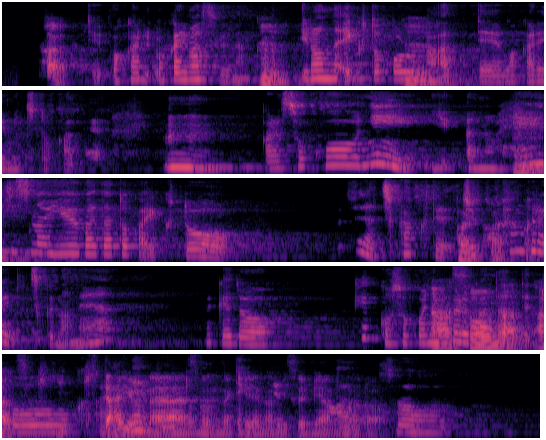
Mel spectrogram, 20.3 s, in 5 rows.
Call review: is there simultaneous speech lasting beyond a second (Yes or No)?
Yes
